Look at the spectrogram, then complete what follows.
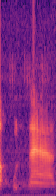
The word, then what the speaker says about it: กรุณา: แล้ว คำ ว่า กรุณา มัน ต้อง อ่าน ว่า ขุนนา ท่าน พระ คุ เจ้า ความ ขุนนา เพราะ ตัว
